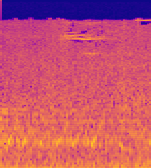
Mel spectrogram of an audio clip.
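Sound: road traffic noise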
